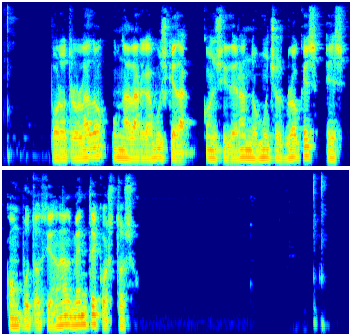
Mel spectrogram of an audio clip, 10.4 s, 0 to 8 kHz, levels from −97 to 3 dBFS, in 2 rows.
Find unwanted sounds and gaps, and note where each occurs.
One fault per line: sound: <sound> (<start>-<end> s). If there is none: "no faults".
no faults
